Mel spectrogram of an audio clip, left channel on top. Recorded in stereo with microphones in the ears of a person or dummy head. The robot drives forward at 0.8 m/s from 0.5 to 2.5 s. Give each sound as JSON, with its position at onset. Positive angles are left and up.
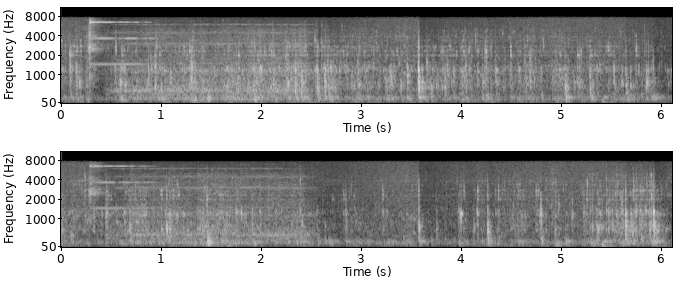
{"t": 0.3, "sound": "a bell", "side_deg": 45, "distance_m": 3.5}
